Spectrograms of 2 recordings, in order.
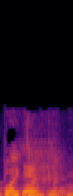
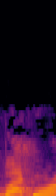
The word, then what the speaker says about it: Blackmore: Did I say that right? Blakemore. Blackmore.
